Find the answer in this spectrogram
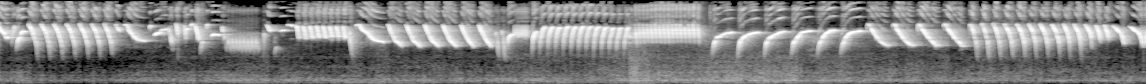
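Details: Canary song for encouraging caged canaries to start singing: long continuous performance of rapid falling whistled notes, buzzy rattles and sustained metallic trills, changing tour every second or two.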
